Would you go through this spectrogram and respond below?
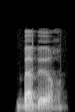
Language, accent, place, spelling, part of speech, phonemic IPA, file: French, France, Lyon, babeurre, noun, /ba.bœʁ/, LL-Q150 (fra)-babeurre.wav
- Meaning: buttermilk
